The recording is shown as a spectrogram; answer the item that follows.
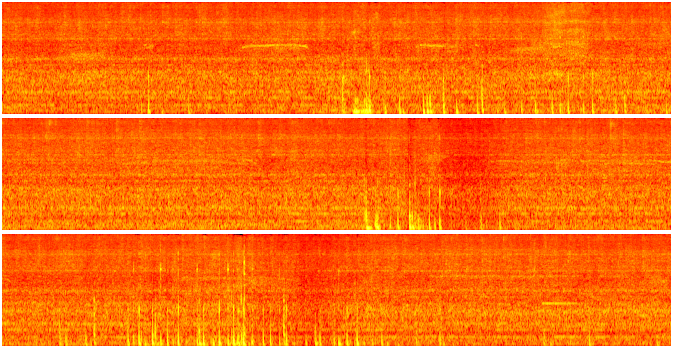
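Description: A steady background hum, broken three times by bursts of clicks and rubbing from fingers handling a smartphone close to the microphone: about four seconds in, around eleven seconds, and longest between fifteen and sixteen seconds.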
